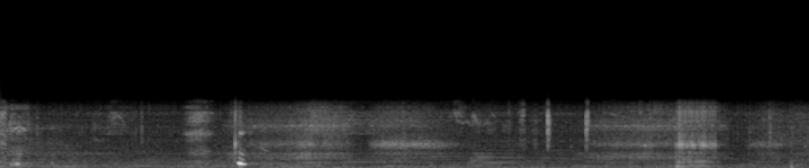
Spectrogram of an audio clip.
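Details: Older woman (grandmother) apparently asleep after going to the car to "warm up", with soft, irregular rasping sounds every few seconds and faint clicks and sniffs; snoring.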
